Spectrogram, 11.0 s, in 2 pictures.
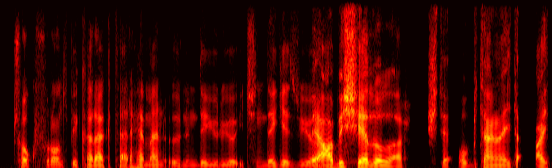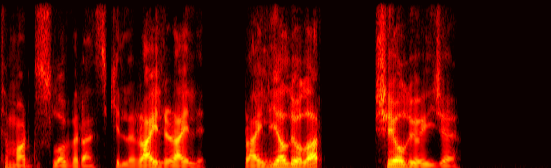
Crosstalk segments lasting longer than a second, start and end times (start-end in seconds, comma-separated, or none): none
